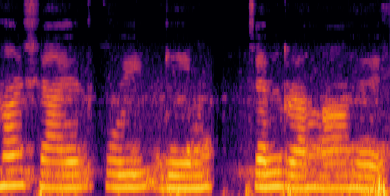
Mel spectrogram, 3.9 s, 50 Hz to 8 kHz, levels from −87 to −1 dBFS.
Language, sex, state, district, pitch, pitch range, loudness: Hindi, female, Maharashtra, Mumbai Suburban, 195 Hz, 190-205 Hz, -16 LUFS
